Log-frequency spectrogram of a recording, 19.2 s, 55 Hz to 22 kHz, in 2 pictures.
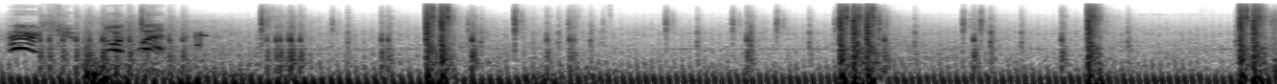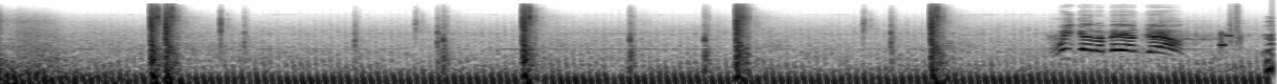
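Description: Squad gunfire in Arma 3 aimed at a parachute: sharp single shots and short bursts crack out at irregular intervals over a low engine drone, with radio-style voices calling out between them.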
